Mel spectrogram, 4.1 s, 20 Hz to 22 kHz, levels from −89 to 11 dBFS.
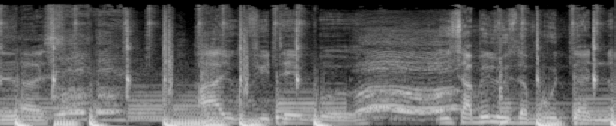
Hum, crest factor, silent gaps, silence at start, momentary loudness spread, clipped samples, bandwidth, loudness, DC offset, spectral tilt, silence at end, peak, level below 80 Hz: none; 10 dB; none; 0 s; 5 LU; under 0.1%; 19.5 kHz; -12 LUFS; under 0.1%; -5.5 dB/octave; 0 s; 0 dBFS; -12 dBFS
